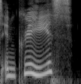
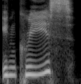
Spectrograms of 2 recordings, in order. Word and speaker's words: increase: Increase. Now, just like the others that we have practiced, this one changes meaning depending on where we put the stress. Now, in um increase, we stress on the first syllable here.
